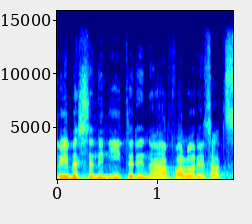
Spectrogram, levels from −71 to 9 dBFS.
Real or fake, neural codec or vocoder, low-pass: fake; vocoder, 44.1 kHz, 128 mel bands, Pupu-Vocoder; 14.4 kHz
